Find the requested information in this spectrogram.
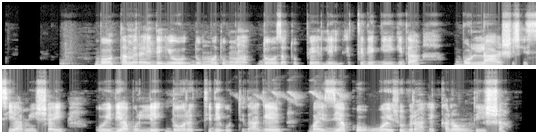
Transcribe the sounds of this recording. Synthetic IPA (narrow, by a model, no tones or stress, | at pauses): bo̞ːt̪ːɐmɛɾɐjd̪ɛʔɪjɔd̪ʊmːɐd̪ʊmːɐd̪o̞ːzɐt̪ʊpːɛlɪlʔɛt̪ːɪd̪ɪɡiːɡɪd̪ɐ | bɔlːaːʃɪt͡ʃʼɪsːɪjaːmiːʃːɐj | ʔɔjd̪ɪjaːbɔlːɪd̪o̞ːɾɛt̪ːɪd̪ɪʔʊt̪ːɪd̪a̰ːɡe̞ːbɐjzːɪjɐkːɔwɔjsʊbɪɾɐʔɛkːɐnɐwd̪iːʃːɐ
